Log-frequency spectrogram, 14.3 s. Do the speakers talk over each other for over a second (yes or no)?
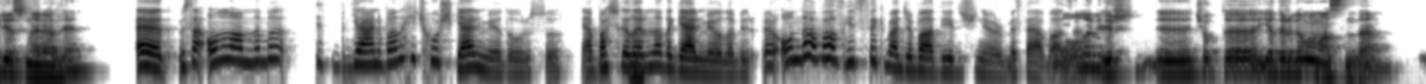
no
